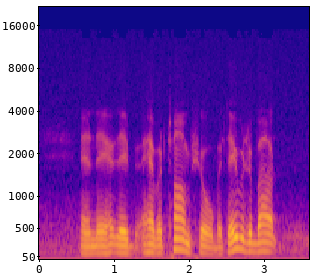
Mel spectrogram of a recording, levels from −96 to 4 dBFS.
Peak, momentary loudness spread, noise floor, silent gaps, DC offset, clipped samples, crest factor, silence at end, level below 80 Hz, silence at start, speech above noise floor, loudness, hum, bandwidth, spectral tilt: -4 dBFS; 7 LU; -47 dBFS; none; 0.4%; under 0.1%; 16 dB; 0 s; -54 dBFS; 0.55 s; 28 dB; -20 LUFS; none; 4.2 kHz; -10.5 dB/octave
